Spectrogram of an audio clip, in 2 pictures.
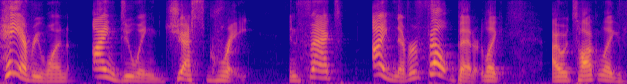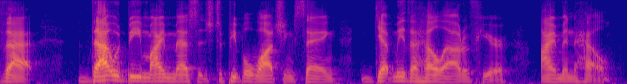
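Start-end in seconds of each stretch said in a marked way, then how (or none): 0.0-4.8 online video host voice, bright and bouncy. Answering a question, showing how he'd talk to viewers: YouTuber voice. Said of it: "I would turn on my YouTuber voice".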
